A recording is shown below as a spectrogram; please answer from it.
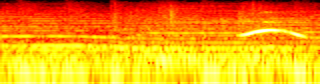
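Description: Background music with steady held notes; near the end, one short whistle that glides up and back down in pitch.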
